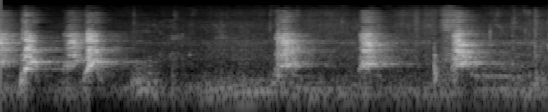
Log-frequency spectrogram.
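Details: Rescued mother dogs and puppies at feeding time; five sharp barks in two pairs and a single, each short and harmonic-rich, spaced about half a second to a second apart over a low background rumble.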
